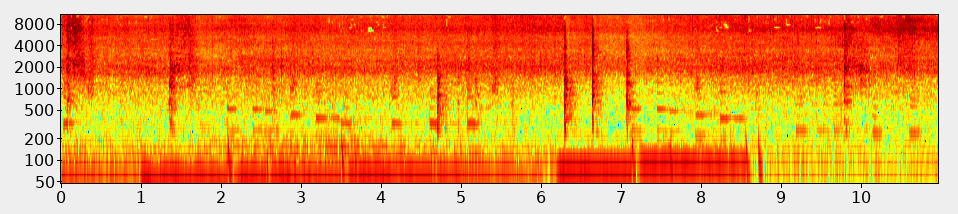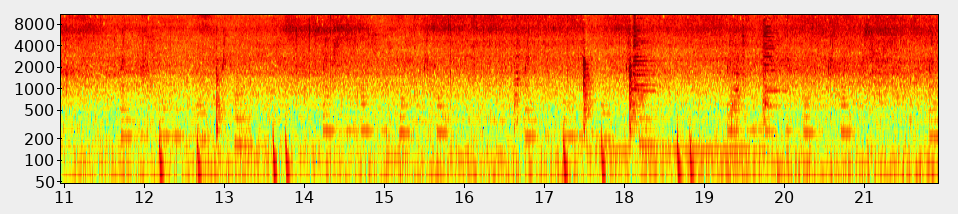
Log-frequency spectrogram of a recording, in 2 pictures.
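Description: Sliced ribeye sizzling on a hot Blackstone steel flat-top griddle. A metal spatula clicks and scrapes against the griddle plate again and again as the meat is spread and turned.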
